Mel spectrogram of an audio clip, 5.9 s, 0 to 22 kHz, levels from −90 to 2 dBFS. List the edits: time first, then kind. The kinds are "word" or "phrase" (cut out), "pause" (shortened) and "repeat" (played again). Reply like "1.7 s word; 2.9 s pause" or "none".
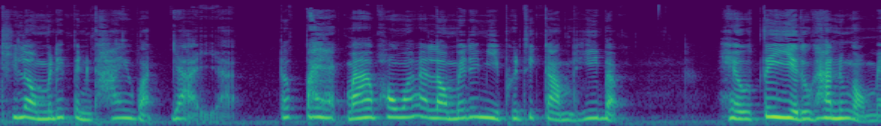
none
